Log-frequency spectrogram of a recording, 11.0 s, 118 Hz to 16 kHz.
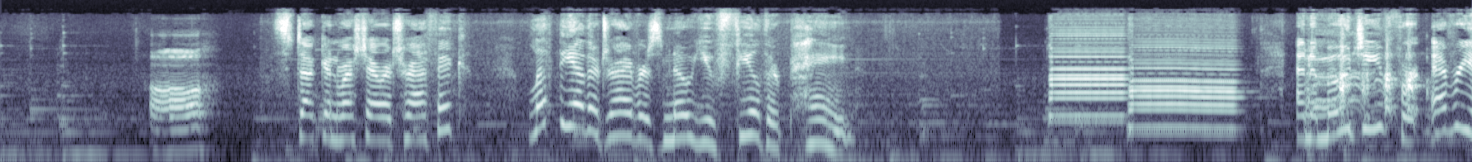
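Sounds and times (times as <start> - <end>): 
speech: 1.1 - 6.5, 9.8 - 11.0
Honda car horn honking: 7.8 - 10.4.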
